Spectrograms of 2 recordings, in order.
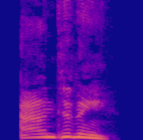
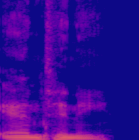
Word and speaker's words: Anthony: Anthony, Lisa said. She didn't pronounce the H, so it sounded like Antony.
